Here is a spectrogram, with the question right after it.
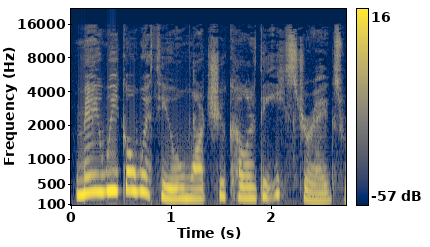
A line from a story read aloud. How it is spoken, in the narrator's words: Raggedy Andy begged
